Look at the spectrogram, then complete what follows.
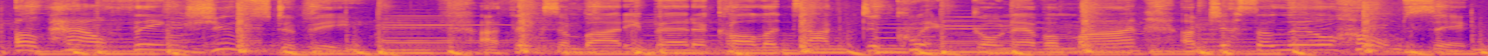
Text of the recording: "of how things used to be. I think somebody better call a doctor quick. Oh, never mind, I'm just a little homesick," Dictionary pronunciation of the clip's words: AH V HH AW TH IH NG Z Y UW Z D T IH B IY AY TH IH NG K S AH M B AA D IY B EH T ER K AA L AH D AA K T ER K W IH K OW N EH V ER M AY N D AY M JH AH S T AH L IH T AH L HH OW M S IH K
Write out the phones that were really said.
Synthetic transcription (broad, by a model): AH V HH AW TH IH NG Z Y UW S T IH B IY AY TH IH NG K S AH M B AA D IY B EH T ER K AA L AH D AA K T ER K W IH K OW N EH V ER M AY N D AY M JH AH S T AH L IH T L HH OW M S IH K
